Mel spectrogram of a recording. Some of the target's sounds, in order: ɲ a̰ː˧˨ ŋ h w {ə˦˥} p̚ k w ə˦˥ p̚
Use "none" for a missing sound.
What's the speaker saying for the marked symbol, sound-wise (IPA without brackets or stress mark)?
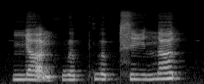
ə˨˩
